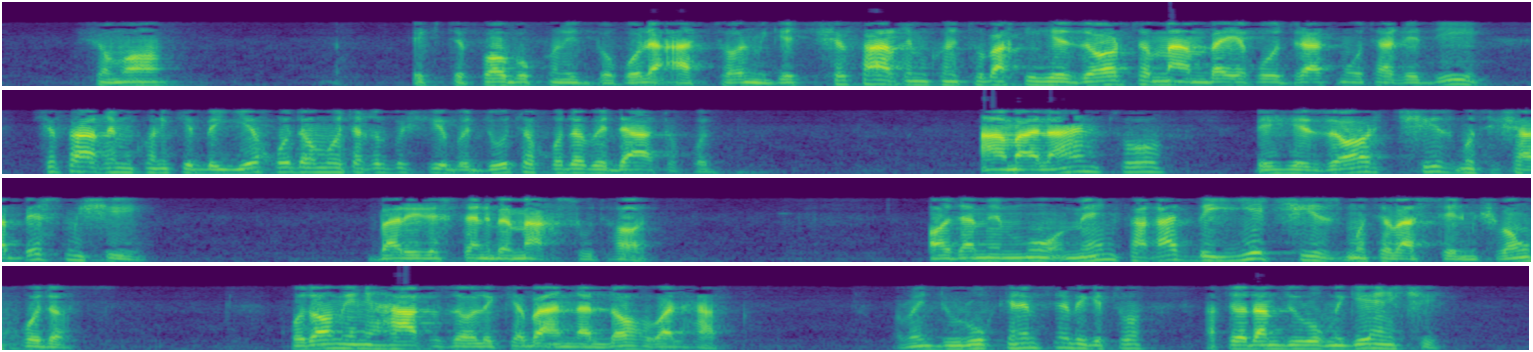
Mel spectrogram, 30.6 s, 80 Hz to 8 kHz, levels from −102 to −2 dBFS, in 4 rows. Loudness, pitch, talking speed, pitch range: -19 LUFS, 130 Hz, 150 wpm, 115-145 Hz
